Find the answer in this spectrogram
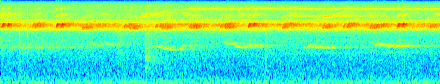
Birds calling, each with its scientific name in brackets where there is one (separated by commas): Plumbeous Antbird (Myrmelastes hyperythrus), Solitary Black Cacique (Cacicus solitarius), Hauxwell's Thrush (Turdus hauxwelli)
